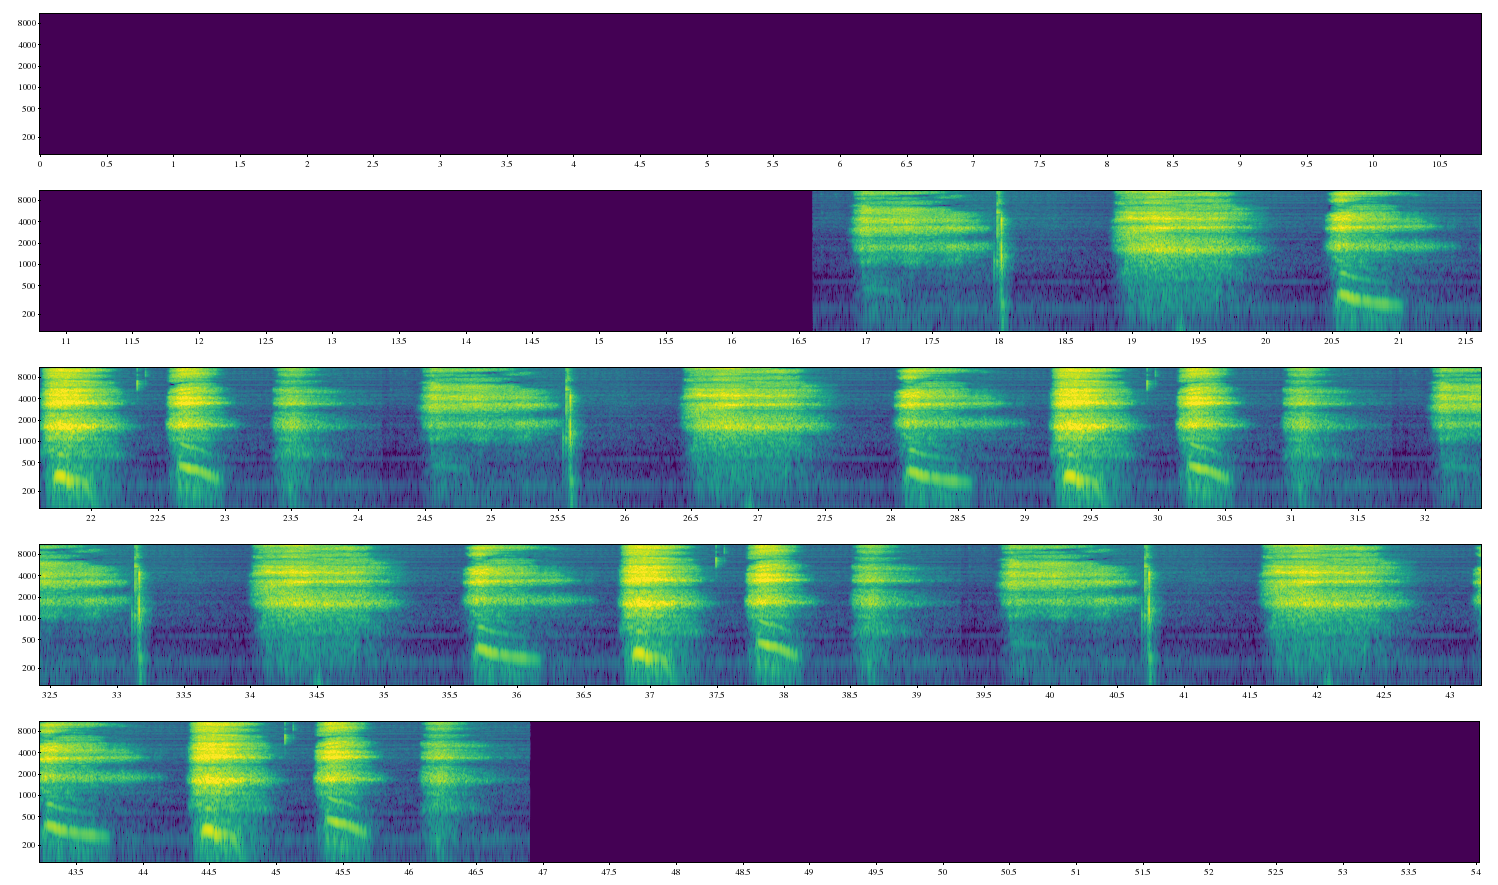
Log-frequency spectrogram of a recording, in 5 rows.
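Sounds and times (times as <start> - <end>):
person breathing heavily and gasping: 16.9 - 18.1, 18.9 - 25.6, 26.4 - 33.2, 34.0 - 40.8, 41.6 - 46.9.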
